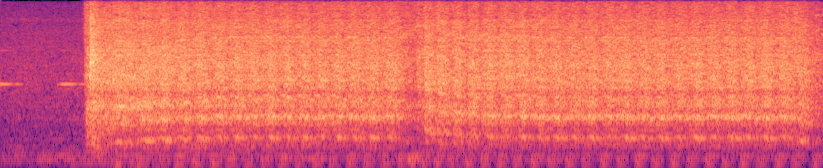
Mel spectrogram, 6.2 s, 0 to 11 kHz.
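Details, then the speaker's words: Mazda FD RX-7 rotary after fuel filter change, first start attempt: steady starter cranking for over five seconds, never catching. Flooded engine, cranks but won't start; the top two spark plugs poured fuel, so all plugs were pulled to clear the chambers. "so i took the spark plugs out the top two plugs literally poured fuel out the side so took all the plugs out crank the car over so you can just blow all that fuel out the chambers"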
